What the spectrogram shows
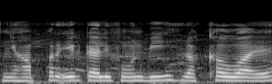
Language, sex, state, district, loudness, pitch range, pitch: Hindi, male, Uttar Pradesh, Shamli, -15 LUFS, 170-180 Hz, 175 Hz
